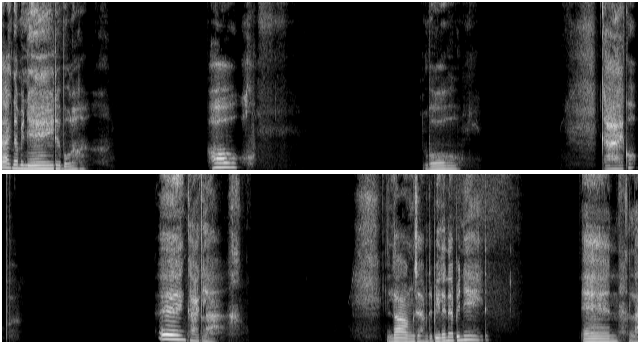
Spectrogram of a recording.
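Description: A woman speaks calmly through a headset microphone, in short phrases with long pauses.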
